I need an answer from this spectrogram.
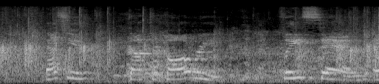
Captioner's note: audience laughs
